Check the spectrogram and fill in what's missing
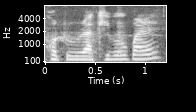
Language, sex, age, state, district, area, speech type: Assamese, female, 30-45, Assam, Jorhat, urban, spontaneous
